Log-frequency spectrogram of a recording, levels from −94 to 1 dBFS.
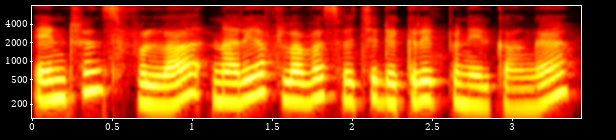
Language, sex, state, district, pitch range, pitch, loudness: Tamil, female, Tamil Nadu, Nilgiris, 215-255 Hz, 230 Hz, -15 LUFS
